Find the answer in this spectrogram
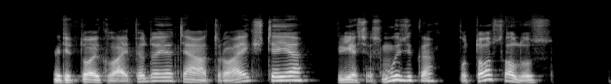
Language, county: Lithuanian, Utena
